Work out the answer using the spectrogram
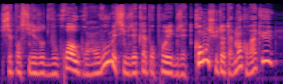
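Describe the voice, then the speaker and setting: A man's voice: medium pitch, sing-song, rapid-fire, breathy edge. Man voicing a blunt, disbelieving despairing man. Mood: incredulous. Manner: incredulous, sharp-tongued. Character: weary, disbelieving suicidal man, blunt and rude. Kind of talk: audiobook character voice.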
